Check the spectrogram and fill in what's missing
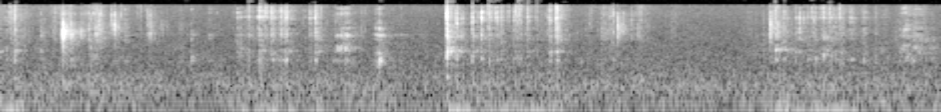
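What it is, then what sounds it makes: Dry bar of soap being carved. A metal utility blade scrapes and carves long shavings from the edge of a hand-sized, solid bar of dry yellow soap held in the hand. Crisp, bright scraping strokes come in irregular bursts with sharp onsets and very little ring. Between strokes there is a faint crackle with almost no low end.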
